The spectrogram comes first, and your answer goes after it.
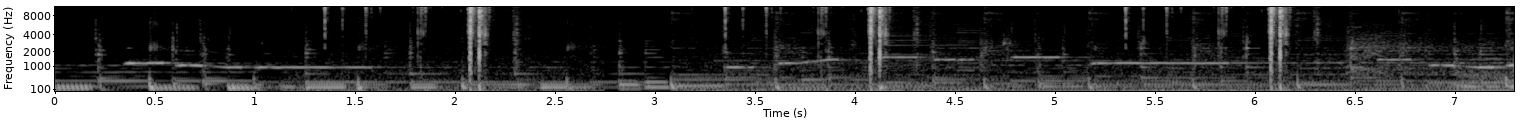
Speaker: some components inside the fridge expand and contract with temperature changes which in turn make some snapping sounds especially after the defrosting process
